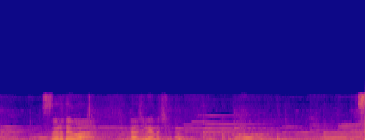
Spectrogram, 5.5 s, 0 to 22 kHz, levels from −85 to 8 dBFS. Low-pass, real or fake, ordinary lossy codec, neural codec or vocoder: 7.2 kHz; real; none; none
